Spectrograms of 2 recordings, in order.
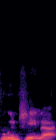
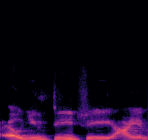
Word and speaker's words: Ludgina: But right, the D is silent, so it's Ludgina, Ludgina, and the D is silent.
